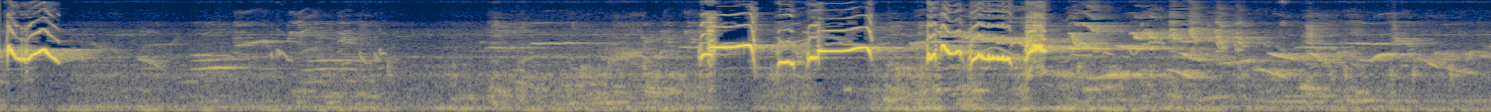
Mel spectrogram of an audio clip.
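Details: Oriental magpie-robin singing to provoke other birds into song; a brief whistled note, a long quiet gap of soft distant warbling, then a burst of loud clear whistles and sliding phrases.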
